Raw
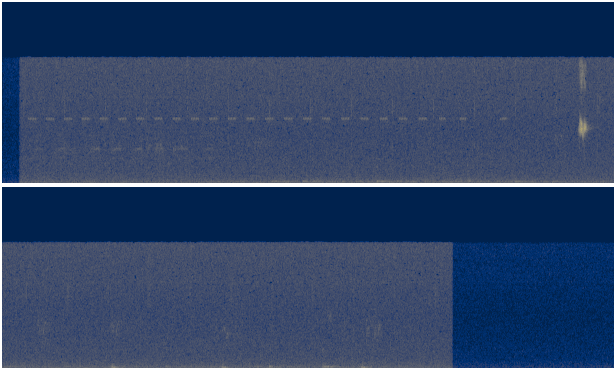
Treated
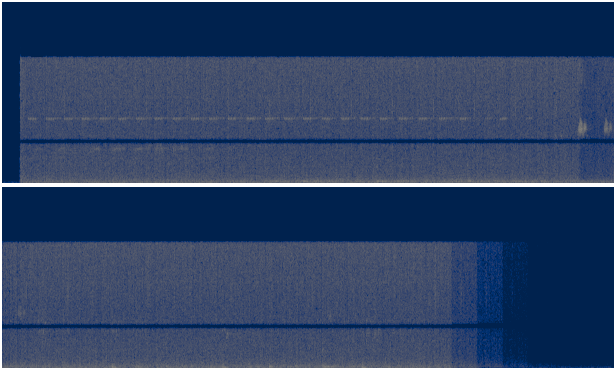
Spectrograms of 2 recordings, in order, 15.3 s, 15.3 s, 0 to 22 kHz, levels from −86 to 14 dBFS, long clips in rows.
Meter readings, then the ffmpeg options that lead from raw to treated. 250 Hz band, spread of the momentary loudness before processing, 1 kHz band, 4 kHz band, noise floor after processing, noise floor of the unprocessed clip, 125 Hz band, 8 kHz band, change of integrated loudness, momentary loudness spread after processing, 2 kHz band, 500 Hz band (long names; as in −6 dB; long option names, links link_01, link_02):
+1.0 dB, 2 LU, +0.5 dB, −1.0 dB, −77 dBFS, −63 dBFS, +0.5 dB, −9.0 dB, −5.0 dB, 1 LU, +0.5 dB, +2.0 dB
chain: -filter_complex "[0:a]asuperstop=centerf=5100:order=8:qfactor=6.8,acrossover=split=260[link_01][link_02];[link_01]acompressor=threshold=-59dB:ratio=6[link_03];[link_03][link_02]amix=inputs=2:normalize=0,anlmdn=0.1,acrossover=split=250[link_04][link_05];[link_05]acompressor=threshold=-58dB:ratio=4[link_06];[link_04][link_06]amix=inputs=2:normalize=0,highpass=frequency=86:width=0.5412,highpass=frequency=86:width=1.3066,equalizer=frequency=230:width_type=o:width=0.26:gain=-13,asplit=5[link_07][link_08][link_09][link_10][link_11];[link_08]adelay=319,afreqshift=47,volume=-7dB[link_12];[link_09]adelay=638,afreqshift=94,volume=-15.9dB[link_13];[link_10]adelay=957,afreqshift=141,volume=-24.7dB[link_14];[link_11]adelay=1276,afreqshift=188,volume=-33.6dB[link_15];[link_07][link_12][link_13][link_14][link_15]amix=inputs=5:normalize=0,volume=14dB"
